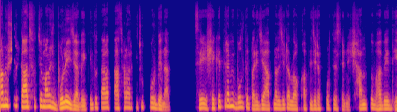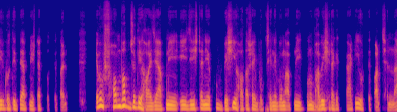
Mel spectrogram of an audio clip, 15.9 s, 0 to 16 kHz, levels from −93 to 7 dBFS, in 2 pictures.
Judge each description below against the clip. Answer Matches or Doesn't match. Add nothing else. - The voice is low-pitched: Matches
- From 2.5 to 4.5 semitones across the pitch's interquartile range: Doesn't match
